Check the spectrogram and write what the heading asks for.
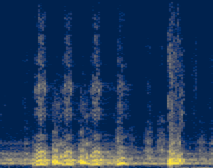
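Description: Small dog yipping: a quick run of short, high barks about half a second in, then single yips around a second in and near the end, the last one the loudest.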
